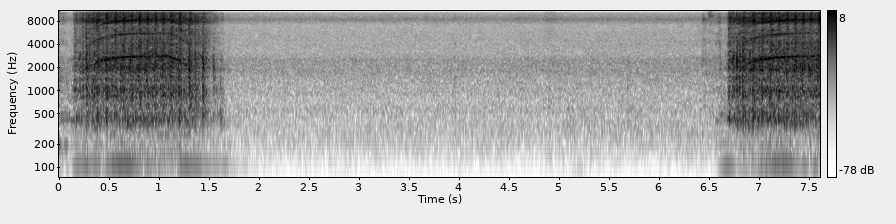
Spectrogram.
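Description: A sewing machine stitching the neckline of a pleated frock, loud close whirring runs at the start and end with a quiet pause of low hum between them.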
